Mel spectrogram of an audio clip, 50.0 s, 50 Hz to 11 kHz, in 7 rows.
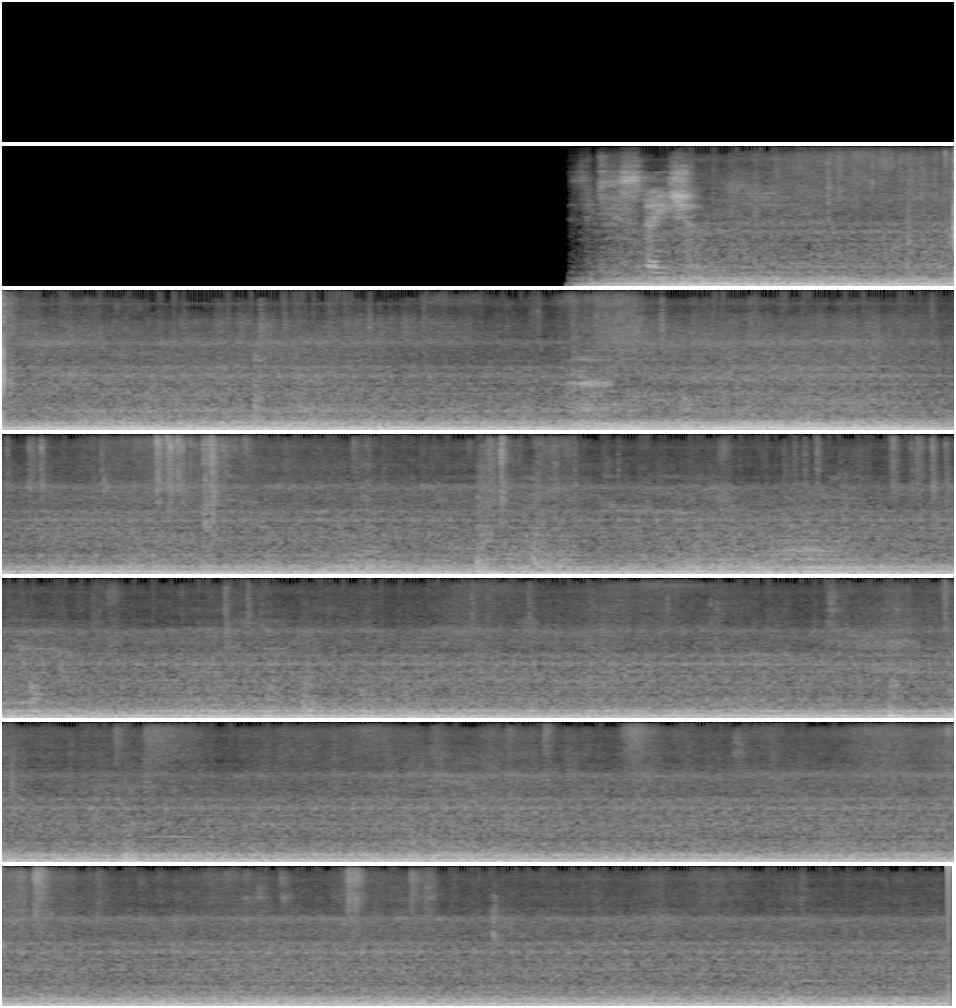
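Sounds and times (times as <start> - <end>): train interior rumble: 11.4 - 49.9.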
